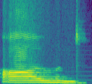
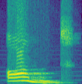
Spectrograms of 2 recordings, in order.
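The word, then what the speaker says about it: almond: इट्स नॉट आलमंड। Right? अगर आपको एल बोलना भी है तो बहुत ही कम स्ट्रेस दीजिए उसके ऊपर। उसको पूरा आलमंड मत पढ़िए। उसको पढ़िए आलमंड।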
